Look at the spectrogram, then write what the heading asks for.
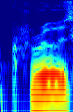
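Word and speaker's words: krewe: that's where the the crews came into place right and by crew it's spelled k r we but they're whole bunch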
